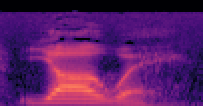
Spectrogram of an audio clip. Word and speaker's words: Yahweh: and usually it's pronounced as Yahweh. Now, whenever you see little L-O-R-D, that word in the Hebrew is the word Adonai.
